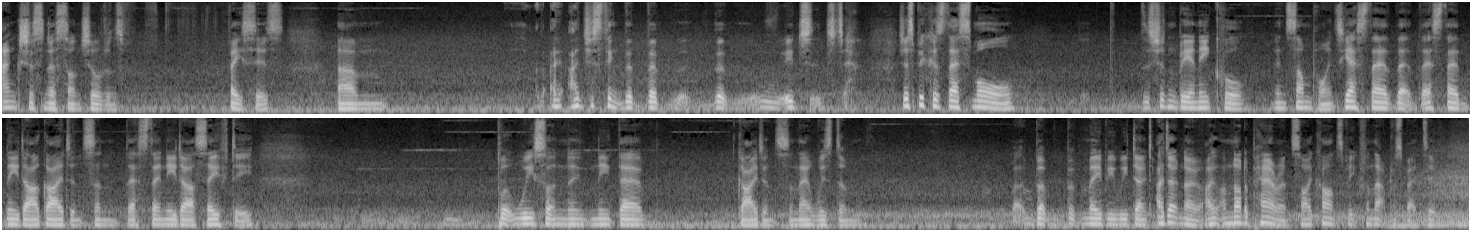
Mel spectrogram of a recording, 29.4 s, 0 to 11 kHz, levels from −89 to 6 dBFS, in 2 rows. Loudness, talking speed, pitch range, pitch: -19 LUFS, 145 wpm, 100-120 Hz, 110 Hz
